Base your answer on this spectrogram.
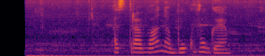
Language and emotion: Russian, neutral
